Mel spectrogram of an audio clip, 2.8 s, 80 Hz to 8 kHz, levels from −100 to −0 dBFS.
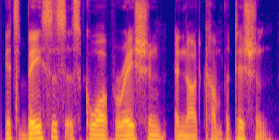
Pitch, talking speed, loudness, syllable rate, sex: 95 Hz, 150 wpm, -18 LUFS, 5.7 syllables/s, male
